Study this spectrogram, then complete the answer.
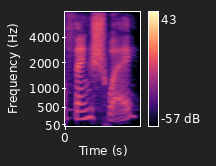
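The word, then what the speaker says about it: feng shui: But if you pronounce it differently because we pronounce it as closely to the original Chinese in English as we can with our American mouths.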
